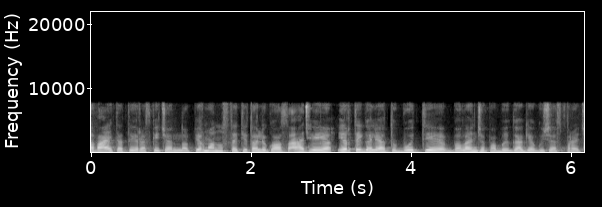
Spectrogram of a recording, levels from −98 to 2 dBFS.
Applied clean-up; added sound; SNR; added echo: neural mask model Resemble Enhance denoiser.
